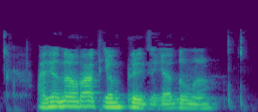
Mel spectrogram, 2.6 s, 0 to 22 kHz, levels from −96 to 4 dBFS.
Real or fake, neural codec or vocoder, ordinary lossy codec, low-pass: fake; codec, 44.1 kHz, 2.6 kbps, SNAC; MP3, 32 kbps; 10.8 kHz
